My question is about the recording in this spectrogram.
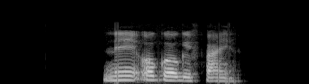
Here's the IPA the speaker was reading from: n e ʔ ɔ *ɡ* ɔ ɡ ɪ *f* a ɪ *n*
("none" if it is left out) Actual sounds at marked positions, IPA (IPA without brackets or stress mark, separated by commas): ɡ, f, n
